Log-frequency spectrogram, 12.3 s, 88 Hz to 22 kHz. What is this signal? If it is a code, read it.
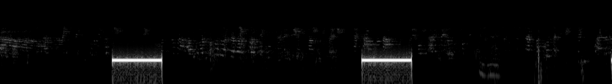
Ringback tone (Europe, 425 Hz), with speech.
